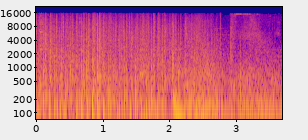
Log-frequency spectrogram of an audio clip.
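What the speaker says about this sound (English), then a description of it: "I'm using my machine gun, and you can see it takes down their armor a little bit faster" Rapid bursts of machine gun fire from the video game Ghost Recon Breakpoint, loud and continuous rattling with a heavier impact partway through.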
